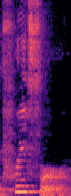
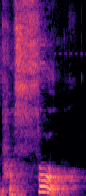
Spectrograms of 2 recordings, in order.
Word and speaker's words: prefer: And we don't say prefer, we say prefer.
